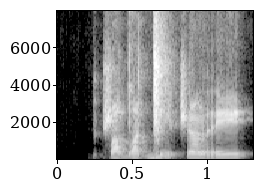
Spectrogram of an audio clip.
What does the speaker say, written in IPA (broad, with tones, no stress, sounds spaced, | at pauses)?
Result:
t͡ʃ u˧ dˤ e˧ ɡ͡ǀ i˦˨ t͡ʃ ɑ̃˧ r i˧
